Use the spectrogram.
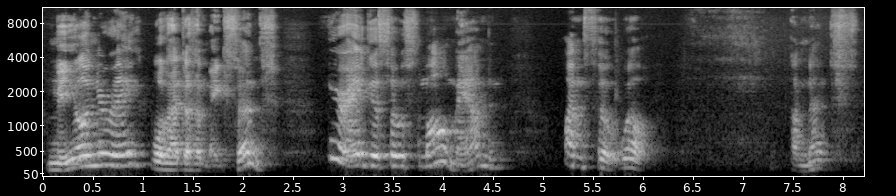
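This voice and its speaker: A woman voicing a huge, gentle, faithful male elephant who speaks haltingly and earnestly in a children's story. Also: on the low side, very animated, echoey room, distant mic, voice pushed up. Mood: bashful, flustered.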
